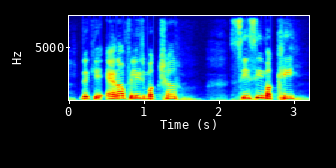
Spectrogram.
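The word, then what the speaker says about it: tsetse: देखिए, एनाफिलीज मच्छर, सीसी मक्खी, यानी कि ये लिखा हुआ है जापानी शब्द है, तो टी को साइलेंट रखेंगे। सीसी मक्खी बोलते हैं इसको।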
